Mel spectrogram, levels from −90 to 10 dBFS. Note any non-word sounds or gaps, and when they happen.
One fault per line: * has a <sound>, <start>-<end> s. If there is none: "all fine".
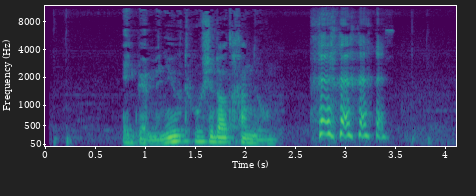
* has a laugh, 2.6-3.5 s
